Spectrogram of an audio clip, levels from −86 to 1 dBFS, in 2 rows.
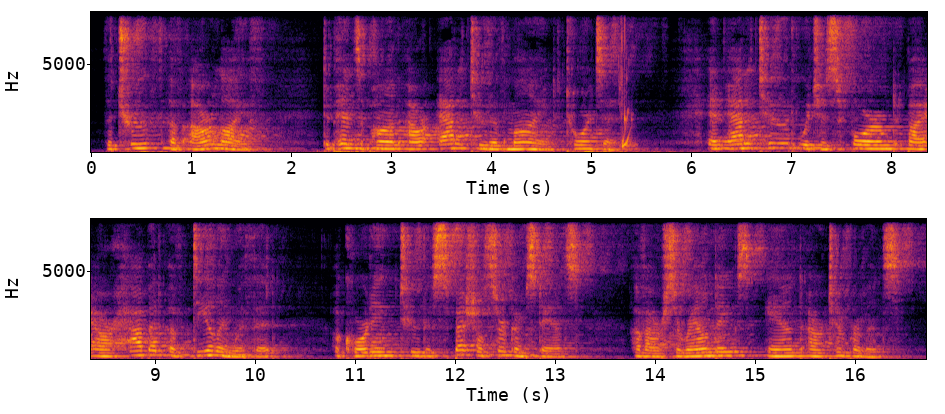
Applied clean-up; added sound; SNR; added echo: none; Drip / Splash, splatter; 13 dB; reverberation time 1.1 s.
